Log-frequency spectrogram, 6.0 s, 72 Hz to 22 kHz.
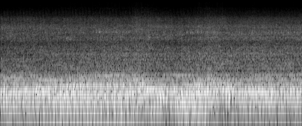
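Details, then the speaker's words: Terex 82-20 bulldozer diesel, restarted after sitting 30 years: strong, even drone with a steady firing beat and no misses or knocks; engine sounds healthy. "Whoa. Look at that. Boy, that engine sounds good."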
